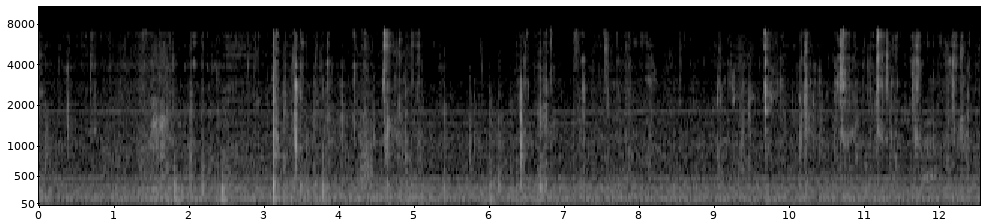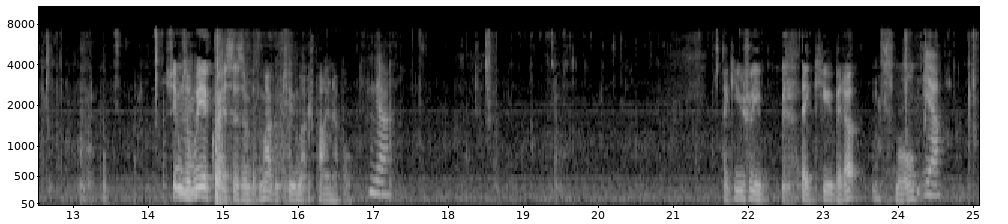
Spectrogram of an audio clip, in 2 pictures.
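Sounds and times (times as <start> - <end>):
faint steady hum: 0.0 - 25.0
people biting and chewing: 0.1 - 14.3, 17.3 - 21.7, 23.7 - 25.0.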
